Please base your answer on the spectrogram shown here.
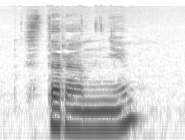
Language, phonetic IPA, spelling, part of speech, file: Polish, [staˈrãɲːɛ], starannie, adverb, LL-Q809 (pol)-starannie.wav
